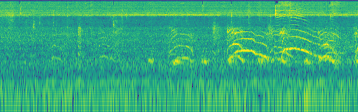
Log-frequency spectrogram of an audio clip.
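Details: Newborn kittens, umbilical cord not yet fallen, crying for their mother Kujma while she is away outside; several thin, arched, rising-falling mews overlap in the second half, over a steady low hum and background noise.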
